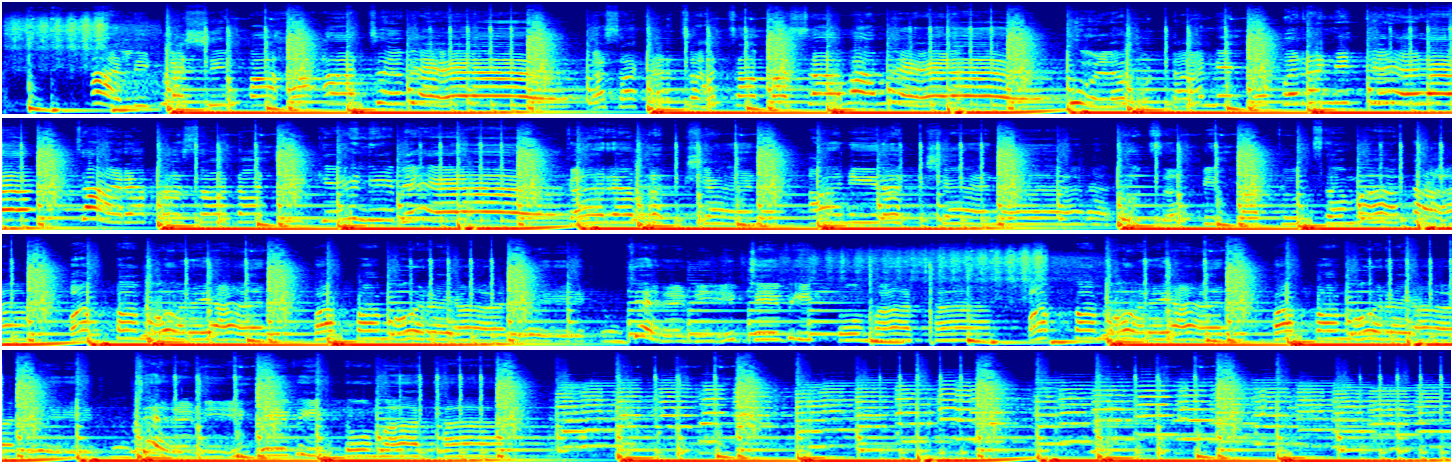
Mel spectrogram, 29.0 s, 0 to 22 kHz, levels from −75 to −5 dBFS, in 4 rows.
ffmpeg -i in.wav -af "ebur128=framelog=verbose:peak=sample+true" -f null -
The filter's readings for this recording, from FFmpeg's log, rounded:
Integrated loudness:
  I:         -18.7 LUFS
  Threshold: -28.7 LUFS
Loudness range:
  LRA:         2.7 LU
  Threshold: -38.7 LUFS
  LRA low:   -20.4 LUFS
  LRA high:  -17.8 LUFS
Sample peak:
  Peak:       -8.1 dBFS
True peak:
  Peak:       -8.1 dBFS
